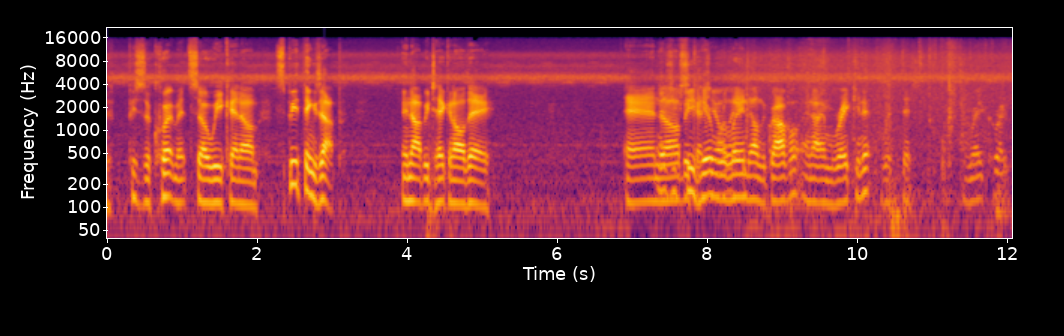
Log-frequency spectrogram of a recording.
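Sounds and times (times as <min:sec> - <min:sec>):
man talking: 0:00.0 - 0:03.2, 0:04.0 - 0:05.2, 0:06.9 - 0:10.8, 0:11.4 - 0:12.0
crickets trilling: 0:00.0 - 0:12.0.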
